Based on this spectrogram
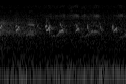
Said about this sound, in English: Wanting to enjoy the bird sounds and living here.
